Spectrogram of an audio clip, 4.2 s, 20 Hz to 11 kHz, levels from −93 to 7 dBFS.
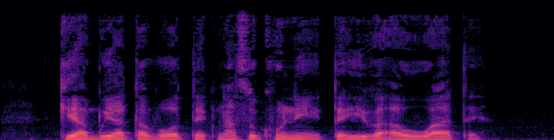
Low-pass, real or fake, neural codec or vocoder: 9.9 kHz; real; none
